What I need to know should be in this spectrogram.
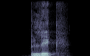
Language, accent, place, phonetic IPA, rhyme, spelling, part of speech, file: German, Germany, Berlin, [blɪk], -ɪk, Blick, noun, De-Blick.ogg
- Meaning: 1. glance, look 2. view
